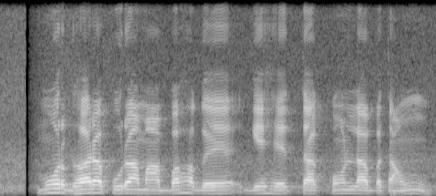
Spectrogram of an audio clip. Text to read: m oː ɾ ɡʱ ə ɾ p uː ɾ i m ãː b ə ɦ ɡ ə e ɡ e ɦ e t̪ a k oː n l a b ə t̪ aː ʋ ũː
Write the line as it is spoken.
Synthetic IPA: m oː ɾ ɡʱ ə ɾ p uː ɾ a m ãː b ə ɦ ɡ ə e ɡ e ɦ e t̪ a k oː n l a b ə t̪ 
